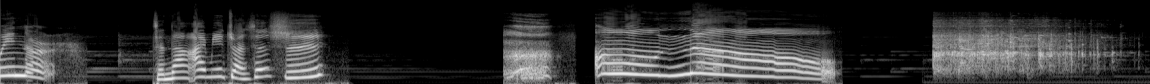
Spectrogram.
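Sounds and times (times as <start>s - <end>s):
speech: 0.2s - 0.7s, 1.6s - 3.3s, 5.0s - 8.4s
crayon holder falling to the floor and breaking apart: 9.4s - 11.4s.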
